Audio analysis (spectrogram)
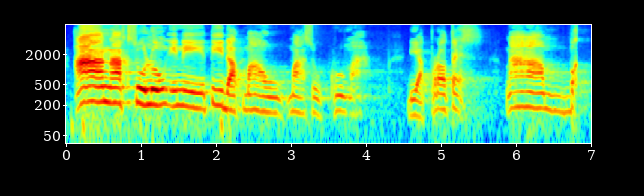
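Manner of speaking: loud, slow preaching; forceful preaching. Acted. Preacher loudly describing the elder son's sulking. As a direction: drive home the sulking son.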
